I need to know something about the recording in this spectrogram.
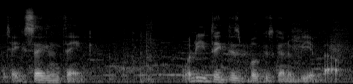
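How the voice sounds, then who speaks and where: A male teacher reads a picture book aloud with very lively intonation. He speaks to children in casual asides, with faint noise behind his voice. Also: sits low, quick pace.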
